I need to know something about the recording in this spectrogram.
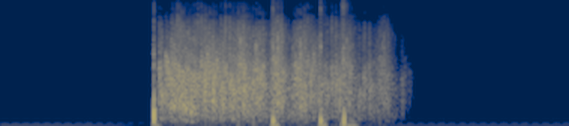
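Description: A golf ball thuds and bounces on grass.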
